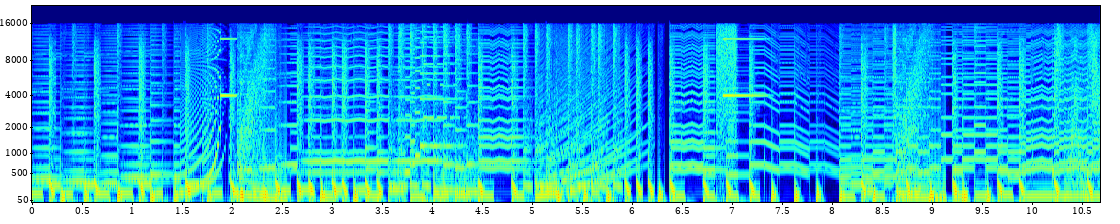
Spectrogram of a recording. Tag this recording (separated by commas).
Cacophony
